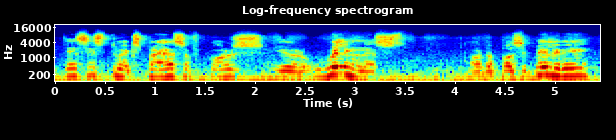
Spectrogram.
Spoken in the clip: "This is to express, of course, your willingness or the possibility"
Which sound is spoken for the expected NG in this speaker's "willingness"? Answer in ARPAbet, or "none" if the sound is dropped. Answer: NG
